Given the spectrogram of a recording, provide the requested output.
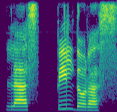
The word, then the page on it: las pildoras: Spanish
